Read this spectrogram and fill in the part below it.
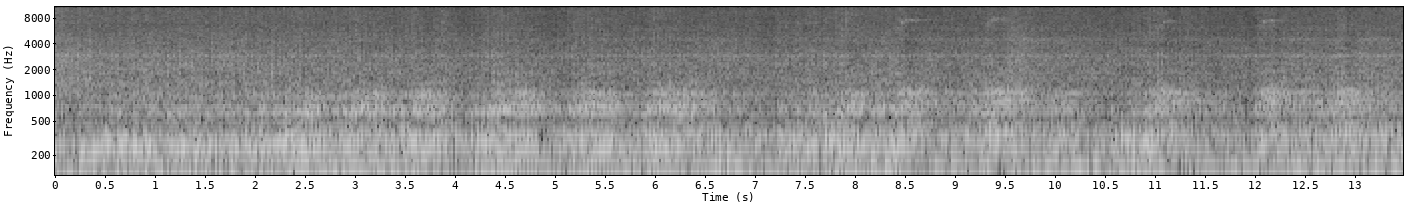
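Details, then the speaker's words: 2008 Yamaha YFZ450 single-cylinder quad, freshly started after oil was put down the cylinder. It thumps at a slightly uneven idle and smokes heavily. Blue smoke did not clear after a ride, and the owner thinks it is burning oil. "s pretty good smoking quite a bit a all right so it's smoking pretty bad we are going to let it run for a little bit see if that oil can clear out of the cylinder"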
